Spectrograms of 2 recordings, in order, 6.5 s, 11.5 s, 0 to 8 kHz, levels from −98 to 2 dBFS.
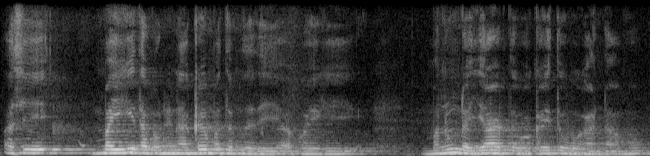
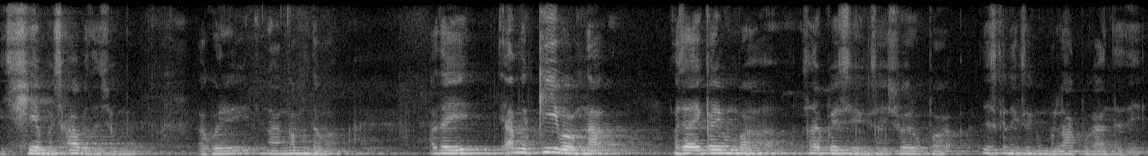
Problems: background sounds at intervals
